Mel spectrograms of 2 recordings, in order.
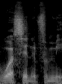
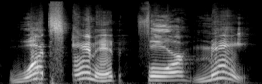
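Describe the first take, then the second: First: It is said at a normal, quiet volume. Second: It is screamed in a loud, raised voice.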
